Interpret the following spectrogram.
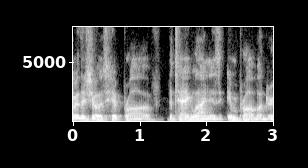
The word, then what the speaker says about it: HYPROV: Edo Center um and the show is called hip prove am I pronouncing that right yeah well done what is hip Prof so the name of the show is hiprov the tagline is improv under hypnosis I'm the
